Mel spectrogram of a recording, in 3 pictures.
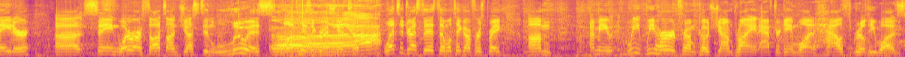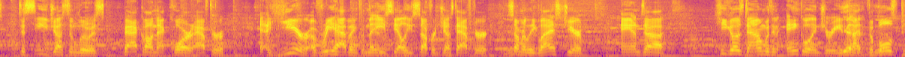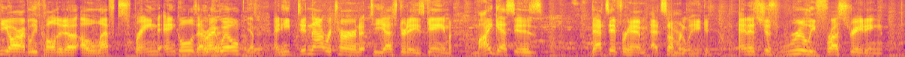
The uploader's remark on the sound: The CHGO Bulls crew are LIVE from Stadium Swim at Circa Resort & Casino in Las Vegas.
